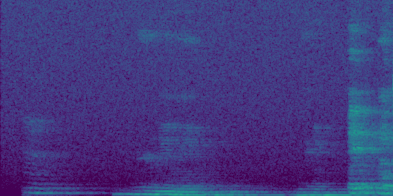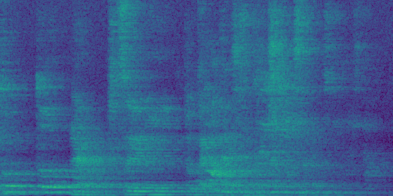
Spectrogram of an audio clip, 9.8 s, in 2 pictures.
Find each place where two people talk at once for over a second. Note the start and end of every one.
7.2-8.7

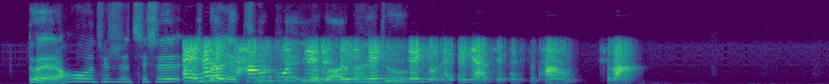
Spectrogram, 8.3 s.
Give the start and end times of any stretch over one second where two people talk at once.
1.8-4.1

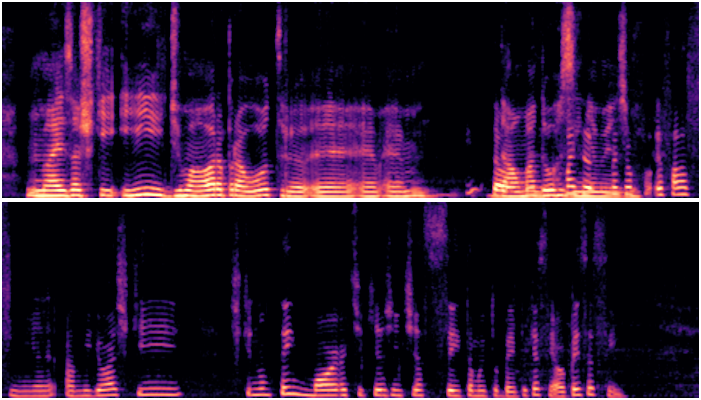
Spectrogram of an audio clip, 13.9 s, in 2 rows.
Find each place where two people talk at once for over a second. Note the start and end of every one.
4.9-6.3

